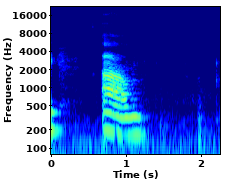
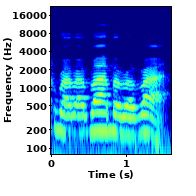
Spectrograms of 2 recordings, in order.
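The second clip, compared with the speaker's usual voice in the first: gibberish American R sounds; mock American accent; 3 semitones lower than usual. Woman swearing her accent won't change, mock American accent. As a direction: parody American speech as nonsense syllables. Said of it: "I will never speak".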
